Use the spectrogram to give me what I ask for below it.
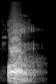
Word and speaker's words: hoy: तो उसका प्रोनाउंसिएशन हम लोग बोलते हैं ओय। मतलब लिखने में तो HOY होगा, लेकिन बोलने के लिए सिर्फ OY, ओय। एच क्या हो जाएगा?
